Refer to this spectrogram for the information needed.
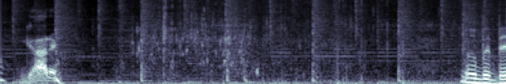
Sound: upbeat music; water splashes

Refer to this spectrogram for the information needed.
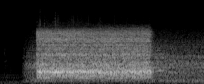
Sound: radio static

